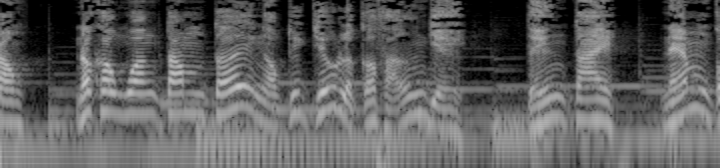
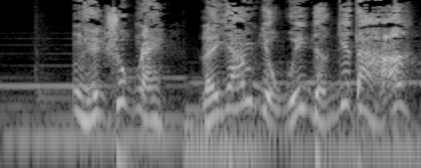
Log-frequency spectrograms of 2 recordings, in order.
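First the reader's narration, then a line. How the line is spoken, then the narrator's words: Loud furious shout. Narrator (Vietnamese): Bùi Lăng lớn tiếng giận dữ mà hét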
